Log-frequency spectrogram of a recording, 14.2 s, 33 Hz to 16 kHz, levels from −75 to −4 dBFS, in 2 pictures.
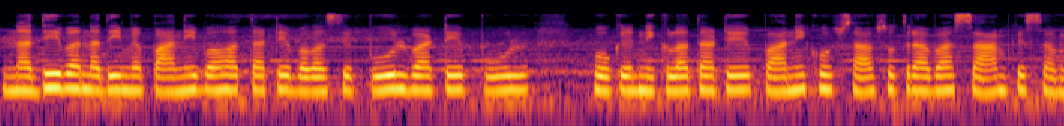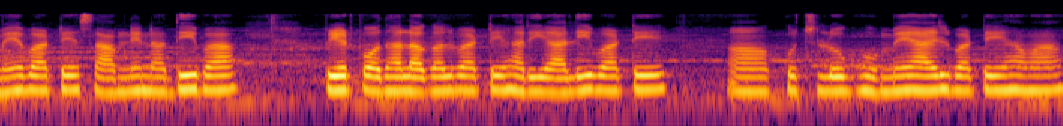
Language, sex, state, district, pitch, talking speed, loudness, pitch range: Bhojpuri, female, Uttar Pradesh, Gorakhpur, 195 Hz, 180 wpm, -15 LUFS, 185-200 Hz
